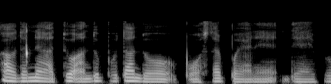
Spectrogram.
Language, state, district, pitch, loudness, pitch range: Idu Mishmi, Arunachal Pradesh, Lower Dibang Valley, 140 Hz, -22 LUFS, 120-155 Hz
